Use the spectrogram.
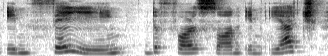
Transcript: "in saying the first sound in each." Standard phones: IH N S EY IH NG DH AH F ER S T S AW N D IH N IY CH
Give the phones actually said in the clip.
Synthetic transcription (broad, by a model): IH N S EY IH NG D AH F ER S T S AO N IH N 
